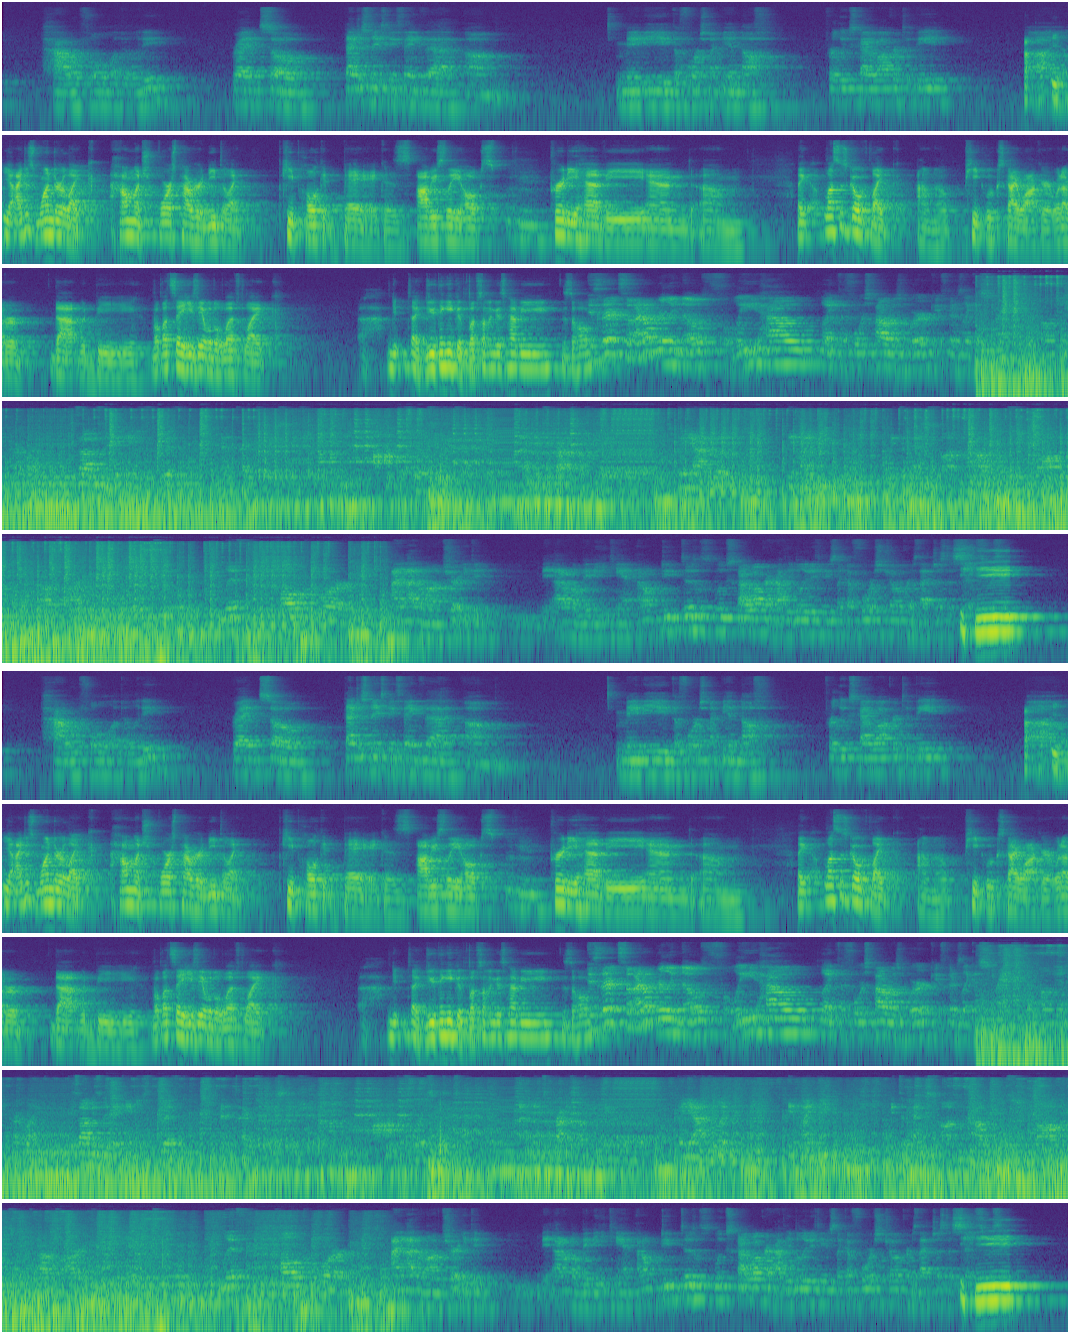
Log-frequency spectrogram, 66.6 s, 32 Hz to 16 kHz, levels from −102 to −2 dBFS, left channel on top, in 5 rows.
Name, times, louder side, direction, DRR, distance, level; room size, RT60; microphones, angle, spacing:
voice 1, 0.5-1.9 2.9-3.8 4.3-6.3 7.7-9.6 10.3-11.7 12.8-13.5 14.1-14.4 19.6-20.0 28.8-29.2 34.0-42.2 42.5-44.0 44.7-45.9 46.4-48.1 48.4-49.1 49.8-50.4 51.1-55.6 56.0-56.4 56.7-57.7 58.1-59.3 59.6-65.8, right 1 dB, 35° right, -3 dB, 1.6 m, -33 dB
voice 2, 12.8-16.4 16.8-19.5 20.2-22.6 23.3-24.5 24.8-26.9 27.2-30.1 31.1-34.0 65.3-65.9, left 1 dB, 10° left, 8 dB, 0.3 m, -23 dB
sound 1, 38.8-58.1, left 1 dB, 80° left, 1.1 m, -27 dB
sound 2, 45.3-55.3, right 1 dB, 70° right, 0.9 m, -38 dB
6.4 x 4.5 x 4.9 m, 1.3 s
head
